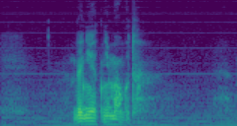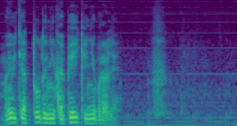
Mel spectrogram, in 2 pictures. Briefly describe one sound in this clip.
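A man speaks in a low, earnest voice close by.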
